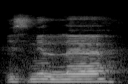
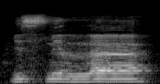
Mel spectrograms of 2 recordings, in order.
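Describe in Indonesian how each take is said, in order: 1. Vokal terakhir condong ke bunyi e. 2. Vokal terakhir adalah bunyi a terbuka yang jelas. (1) "Huruf yang berfathah dibaca eh, miring ke E gitu" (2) "la, bukan le"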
